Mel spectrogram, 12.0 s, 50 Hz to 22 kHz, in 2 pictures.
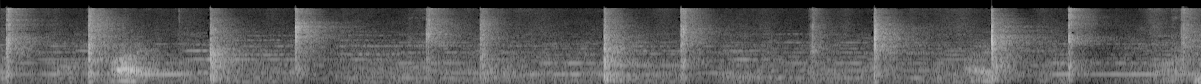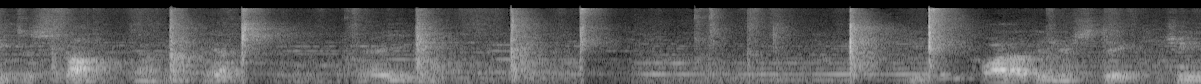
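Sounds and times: stick striking forearms: 0:00.0 - 0:07.4, 0:08.0 - 0:10.8.

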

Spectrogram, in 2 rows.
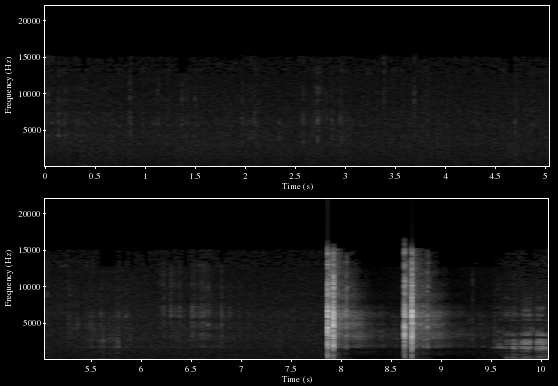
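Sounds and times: shotgun shots: 0:07.8 - 0:09.2.

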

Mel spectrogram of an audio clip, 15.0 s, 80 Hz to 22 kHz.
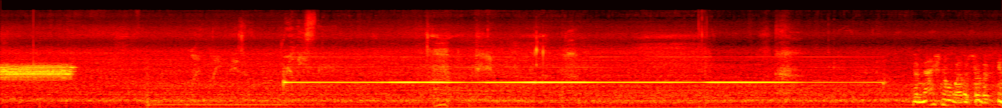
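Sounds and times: steady alert tone: 0:04.2 - 0:13.4.

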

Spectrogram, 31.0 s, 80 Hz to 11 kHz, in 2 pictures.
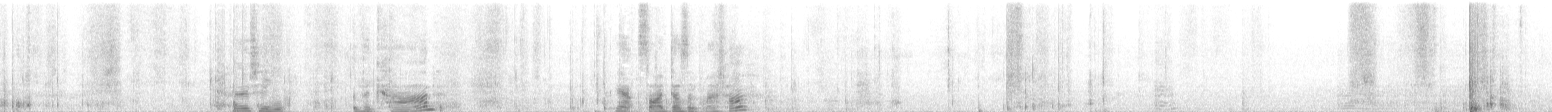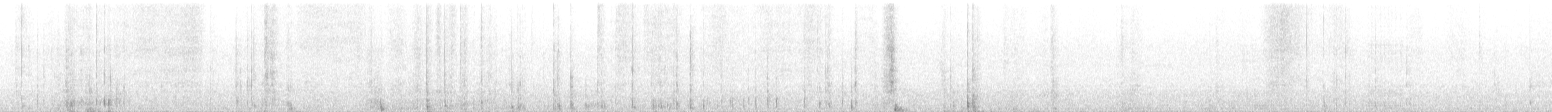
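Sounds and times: cardstock rustling and flexing: 0:00.0 - 0:12.7, 0:13.4 - 0:27.0.

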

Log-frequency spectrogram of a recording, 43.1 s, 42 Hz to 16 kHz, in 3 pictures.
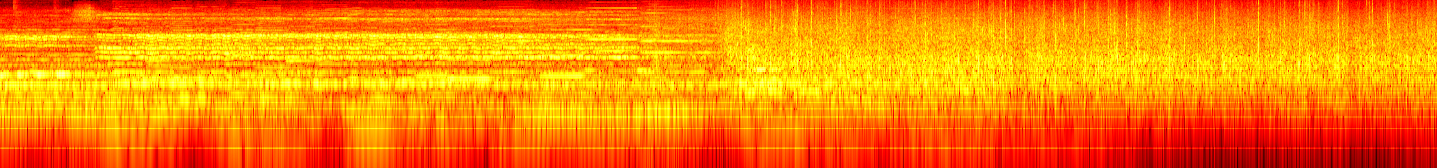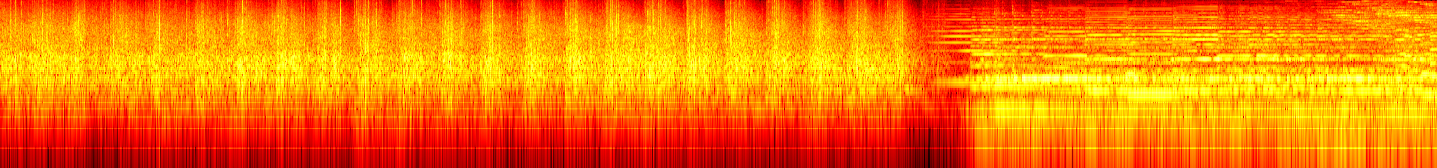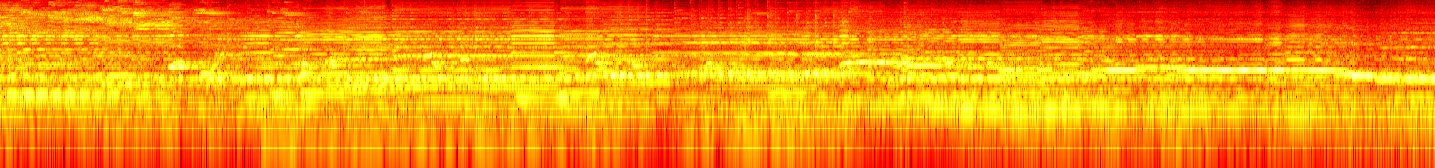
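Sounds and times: folk instrument ensemble playing: 0:00.0 - 0:11.7, 0:23.6 - 0:43.0
audience applauding: 0:06.4 - 0:39.7
rhythmic clapping in unison: 0:06.6 - 0:25.6, 0:31.0 - 0:38.2.

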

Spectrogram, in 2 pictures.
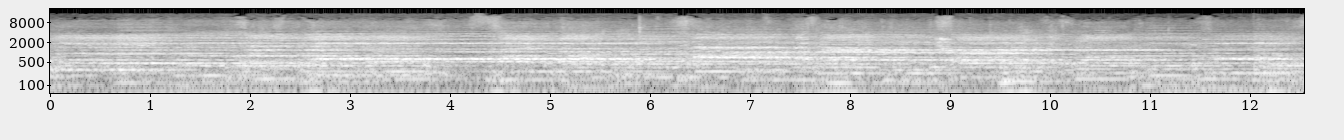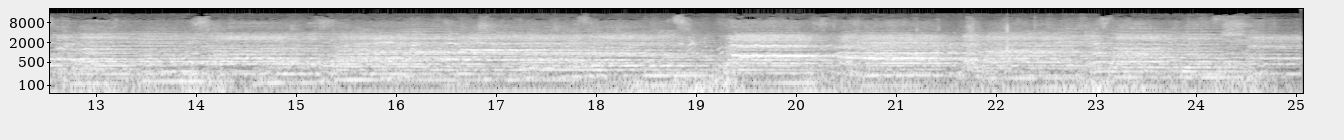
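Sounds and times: choir singing held notes: 0:00.0 - 0:25.0.

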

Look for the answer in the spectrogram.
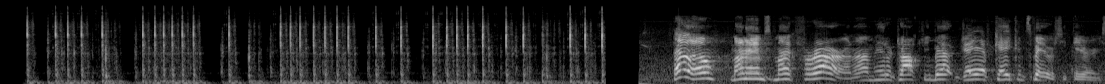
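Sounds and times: typewriter keys clacking: 0:00.2 - 0:06.1.

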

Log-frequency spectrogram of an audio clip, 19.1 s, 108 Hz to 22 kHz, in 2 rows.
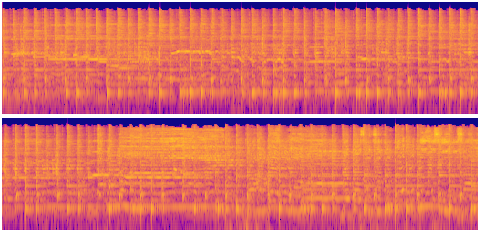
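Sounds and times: fast even percussion: 0:00.0 - 0:19.0
ritual music melody: 0:00.0 - 0:19.0.

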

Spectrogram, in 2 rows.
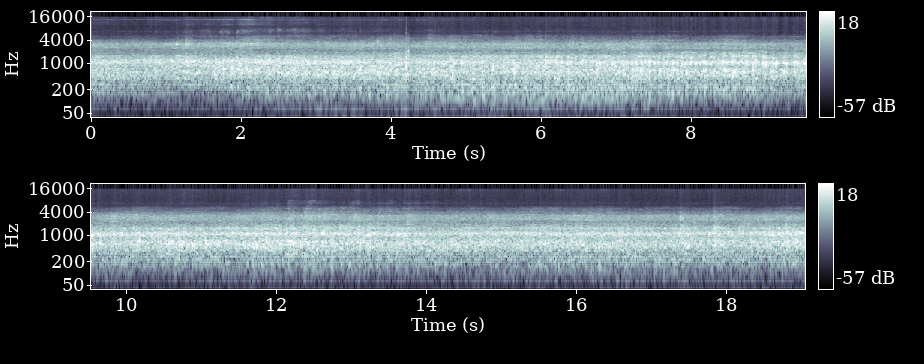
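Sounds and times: freight train wheels rolling on rail: 0:00.0 - 0:19.0.

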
